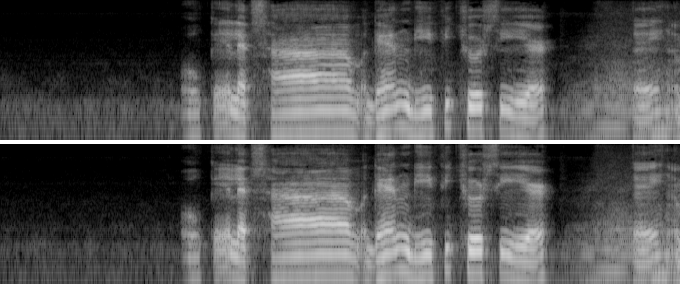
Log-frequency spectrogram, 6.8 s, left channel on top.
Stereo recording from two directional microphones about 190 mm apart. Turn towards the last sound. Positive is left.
turn(degrees=-15)  # may be behind; listen again after turning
